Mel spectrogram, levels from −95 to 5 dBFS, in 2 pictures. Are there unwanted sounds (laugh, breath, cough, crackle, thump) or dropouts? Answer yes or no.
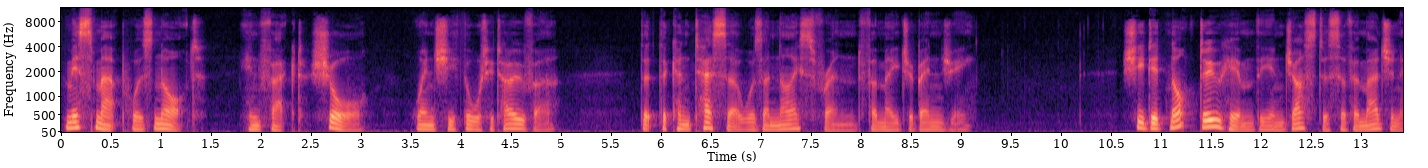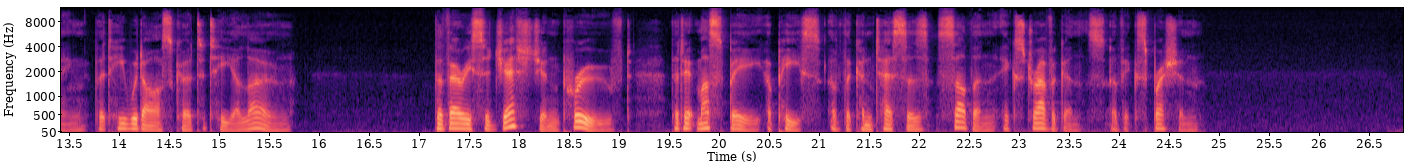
no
